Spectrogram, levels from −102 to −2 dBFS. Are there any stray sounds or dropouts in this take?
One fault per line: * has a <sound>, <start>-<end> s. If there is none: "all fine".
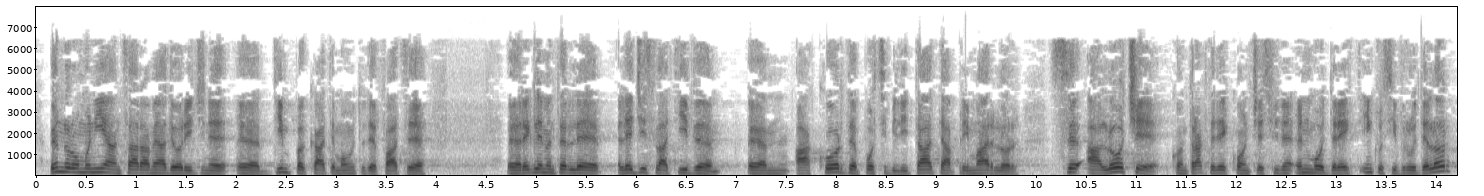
all fine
